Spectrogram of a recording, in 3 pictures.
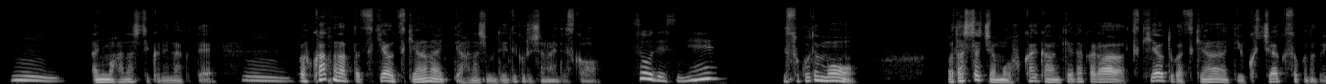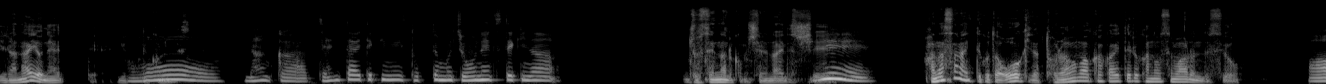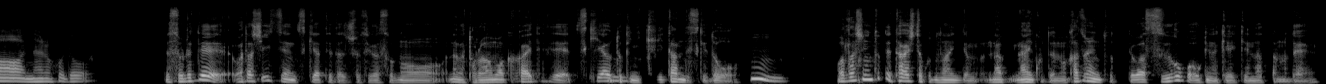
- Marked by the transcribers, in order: other background noise; tapping; "彼女" said as "かぞ"
- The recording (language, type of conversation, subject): Japanese, advice, 引っ越しで生じた別れの寂しさを、どう受け止めて整理すればいいですか？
